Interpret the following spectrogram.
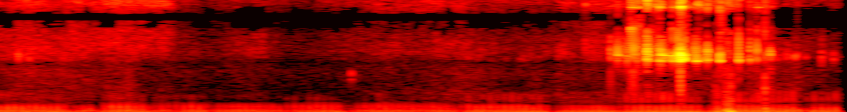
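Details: Half Maine Coon kitten Lotus, a tortoiseshell female, purrs while being petted close up; soft, even low rumbling pulses, with brief light rustling or touching noises near the end.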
